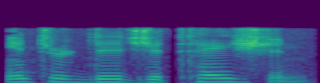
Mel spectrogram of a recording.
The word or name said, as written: interdigitation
